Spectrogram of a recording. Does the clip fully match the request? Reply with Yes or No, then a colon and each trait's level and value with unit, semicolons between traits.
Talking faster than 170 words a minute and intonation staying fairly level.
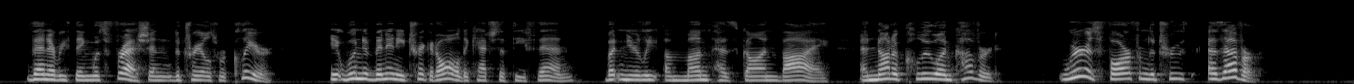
No: average, 185 wpm; average, 4.5 semitones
